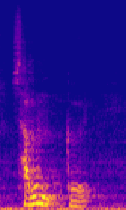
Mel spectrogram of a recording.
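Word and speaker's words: סַל: 살이라고 발음을 하는데요. 살은 60 사맥인가요?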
